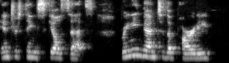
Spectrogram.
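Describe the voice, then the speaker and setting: This woman has an ordinary speaking voice at a medium pitch. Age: 60s. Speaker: business owner and franchise founder. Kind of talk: podcast interview.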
